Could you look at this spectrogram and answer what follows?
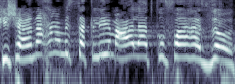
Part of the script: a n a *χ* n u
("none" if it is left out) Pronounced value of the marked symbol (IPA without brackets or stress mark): ħ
